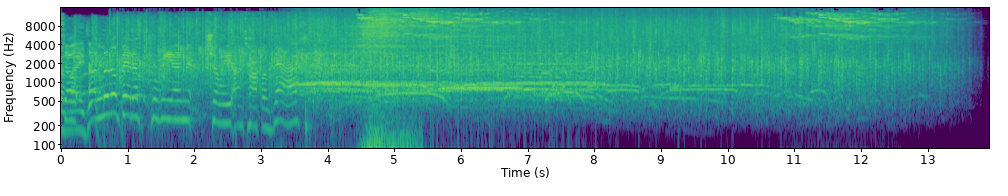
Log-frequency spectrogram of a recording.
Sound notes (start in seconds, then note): 4.0 crowd cheering and clapping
